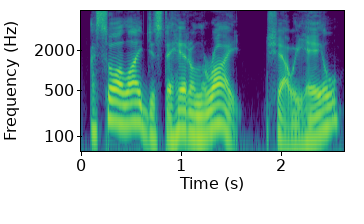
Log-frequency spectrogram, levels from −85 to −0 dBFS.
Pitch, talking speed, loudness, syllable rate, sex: 120 Hz, 250 wpm, -15 LUFS, 5.9 syllables/s, male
